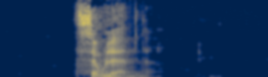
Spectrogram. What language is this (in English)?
Kabyle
